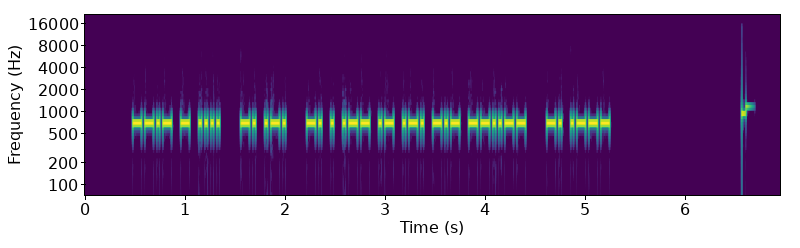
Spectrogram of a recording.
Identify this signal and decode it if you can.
Morse code, heard as a keyed tone, about 40 wpm, 700 Hz. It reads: QTH NR NEWARK, NJ
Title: Practice QSO - Exchange 1 - Beginning - 40wpm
